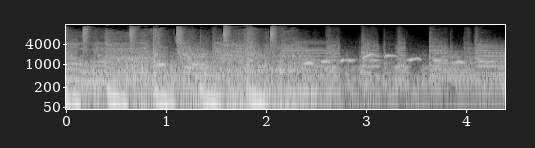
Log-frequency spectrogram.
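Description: Pop song with sung vocals over a pounding kick drum. A bit over two seconds in, the drums and bass drop out and a whistled melody over guitar begins.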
